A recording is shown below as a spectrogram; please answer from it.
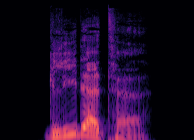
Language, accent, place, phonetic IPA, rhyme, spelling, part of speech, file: German, Germany, Berlin, [ˈɡliːdɐtə], -iːdɐtə, gliederte, verb, De-gliederte.ogg
- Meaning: inflection of gliedern: 1. first/third-person singular preterite 2. first/third-person singular subjunctive II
